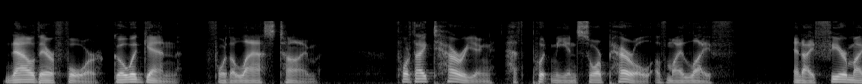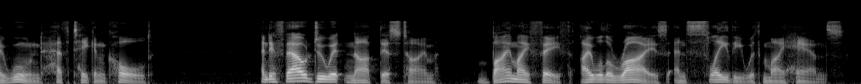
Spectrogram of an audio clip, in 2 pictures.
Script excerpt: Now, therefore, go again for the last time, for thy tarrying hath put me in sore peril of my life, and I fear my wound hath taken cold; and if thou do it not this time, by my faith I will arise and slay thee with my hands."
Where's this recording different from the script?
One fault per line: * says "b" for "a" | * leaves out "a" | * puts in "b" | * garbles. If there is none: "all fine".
all fine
